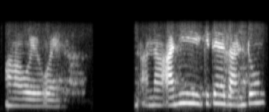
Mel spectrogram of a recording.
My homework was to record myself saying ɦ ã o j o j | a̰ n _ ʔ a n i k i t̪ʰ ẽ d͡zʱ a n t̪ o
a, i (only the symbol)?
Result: a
